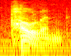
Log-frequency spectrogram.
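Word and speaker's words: Poulan: And for over 30 years, they've been mispronouncing our name. Puland Pol. So, we'd like to remind you that our name is Poland.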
